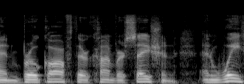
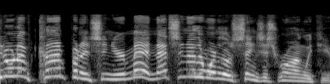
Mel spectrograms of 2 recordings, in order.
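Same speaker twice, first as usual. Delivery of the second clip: very high, loud, shrill, truculent whining; 5 dB louder than usual. A corporal complains to the chaplain; whined truculently. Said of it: "he whined truculently".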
